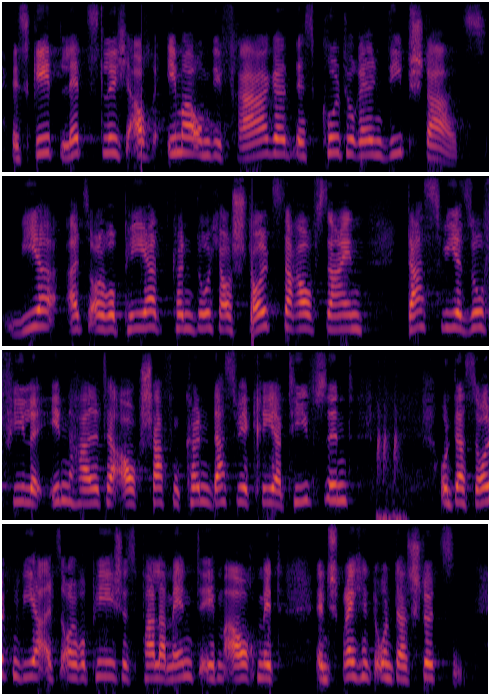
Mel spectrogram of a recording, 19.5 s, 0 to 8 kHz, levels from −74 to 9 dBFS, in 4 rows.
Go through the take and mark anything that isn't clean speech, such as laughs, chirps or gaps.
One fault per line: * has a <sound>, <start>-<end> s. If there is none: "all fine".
* has a whoosh, 13.5-13.8 s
